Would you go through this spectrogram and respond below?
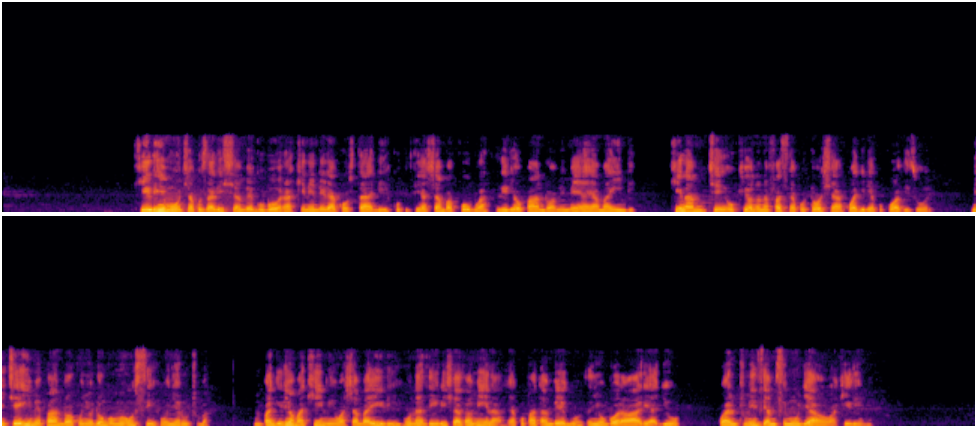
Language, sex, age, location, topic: Swahili, male, 25-35, Dar es Salaam, agriculture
